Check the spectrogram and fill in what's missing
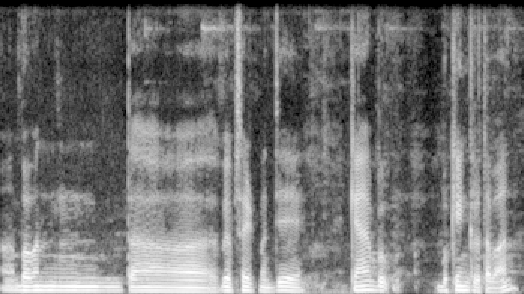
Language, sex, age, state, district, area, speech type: Sanskrit, male, 18-30, Karnataka, Uttara Kannada, urban, spontaneous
